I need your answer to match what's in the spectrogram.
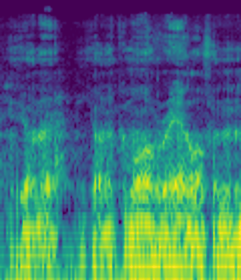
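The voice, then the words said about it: Sultry, very deep character voice. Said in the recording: “he's got a sultry, deep, deep voice.”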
